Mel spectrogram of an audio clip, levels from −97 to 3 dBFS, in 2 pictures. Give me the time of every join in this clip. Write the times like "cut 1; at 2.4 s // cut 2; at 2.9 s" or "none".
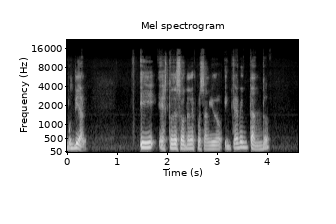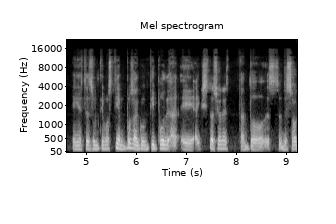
none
